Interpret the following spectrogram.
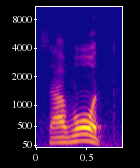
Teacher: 오 있는 부분을 길게 끌면서 분명하게 발음하면 됩니다. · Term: 강세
